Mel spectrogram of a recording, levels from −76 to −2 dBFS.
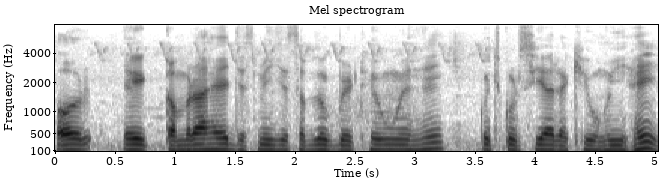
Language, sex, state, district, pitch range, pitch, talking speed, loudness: Hindi, male, Uttar Pradesh, Jalaun, 115-125 Hz, 120 Hz, 190 wpm, -18 LUFS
